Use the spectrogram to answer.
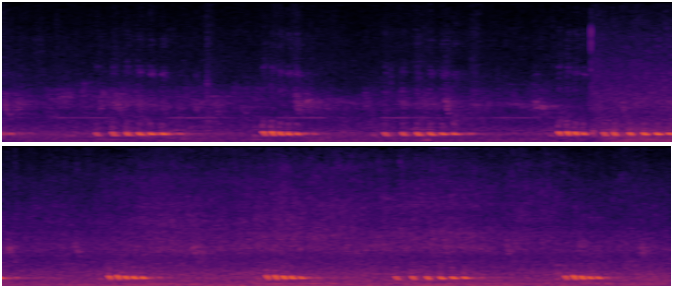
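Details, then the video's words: Taiwan barbet, endemic to Taiwan and found in woods from lowlands to middle altitudes, calling in quick trilled bursts of four to six hollow, low notes, about one burst every second, against a quiet hiss. "五色鳥/Taiwan Barbet"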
